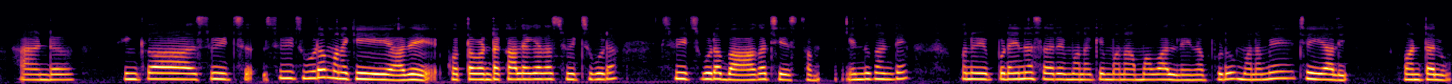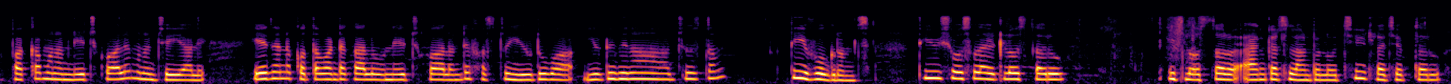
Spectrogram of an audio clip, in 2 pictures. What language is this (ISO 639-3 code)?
tel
